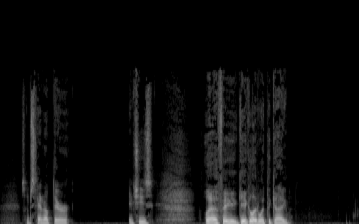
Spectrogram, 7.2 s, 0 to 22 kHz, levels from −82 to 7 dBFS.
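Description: Speech recording with no audible technical faults anywhere.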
